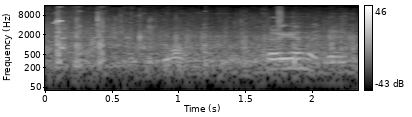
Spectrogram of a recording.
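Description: Steady outdoor background noise on a railway platform, with a few faint clicks and a short burst of a man's voice near the end.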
